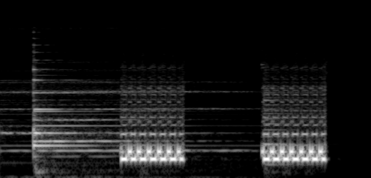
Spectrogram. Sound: phone rings

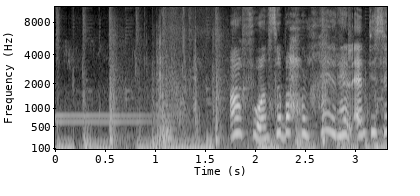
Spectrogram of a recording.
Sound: doorbell rings

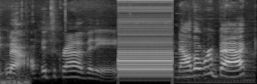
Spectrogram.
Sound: beeping

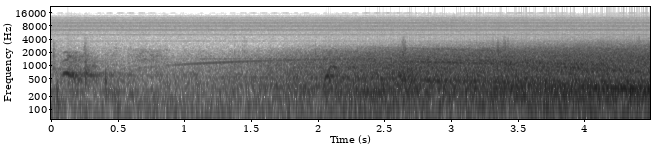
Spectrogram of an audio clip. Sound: sirens

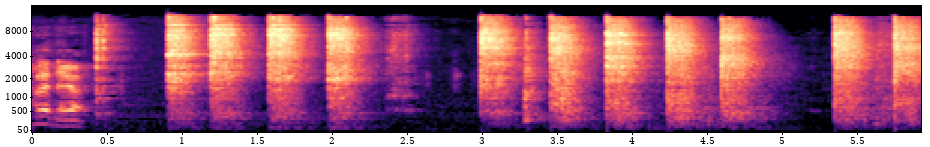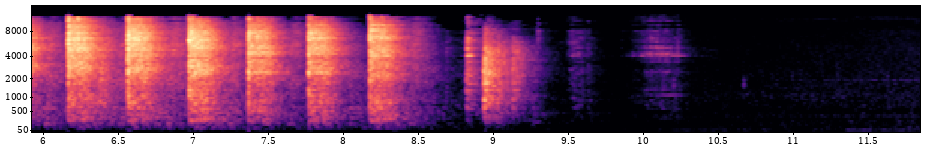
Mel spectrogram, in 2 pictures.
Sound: hammering

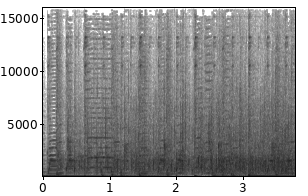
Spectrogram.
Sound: applauding

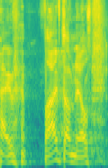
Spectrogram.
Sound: counting

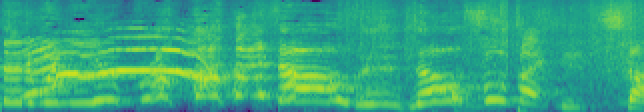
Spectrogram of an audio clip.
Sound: shrieks

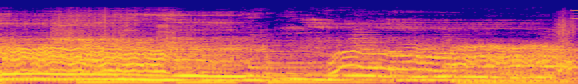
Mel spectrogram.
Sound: laughing

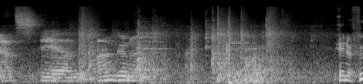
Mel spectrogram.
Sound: door slamming

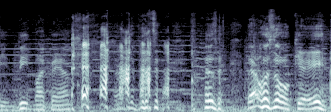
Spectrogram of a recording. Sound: laughing

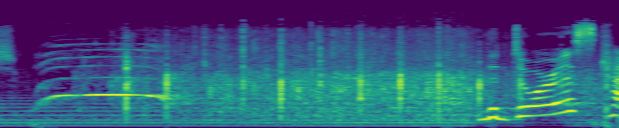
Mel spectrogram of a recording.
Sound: audience applauds

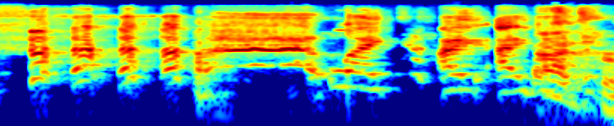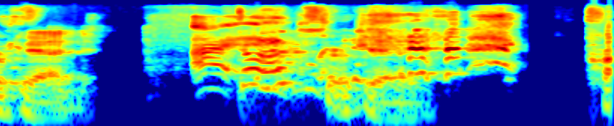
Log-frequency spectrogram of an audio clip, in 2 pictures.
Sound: laughter

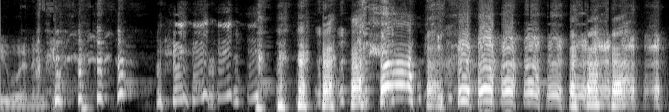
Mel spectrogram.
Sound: laughing

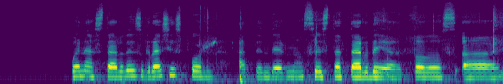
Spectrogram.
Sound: speaking spanish

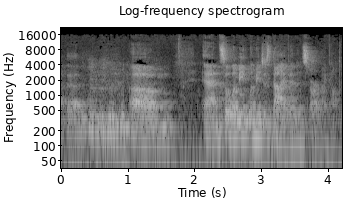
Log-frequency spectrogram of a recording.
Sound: light laughter

